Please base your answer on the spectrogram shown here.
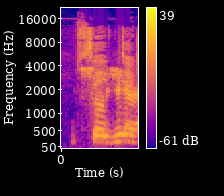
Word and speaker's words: Deji: So I basically said to your researcher to say it like, you know, when you say day, Monday, day, and then the letter G.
